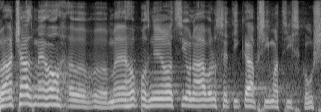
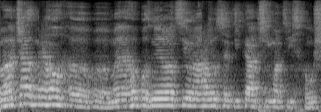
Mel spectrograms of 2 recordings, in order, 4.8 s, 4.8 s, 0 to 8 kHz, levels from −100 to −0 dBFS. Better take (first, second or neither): first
